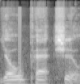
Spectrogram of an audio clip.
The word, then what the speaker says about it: YoPatChill: His name is Yo Pat Chill. That's his name. Yo Pat Chill. And that's spelled YOPATCHILL.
